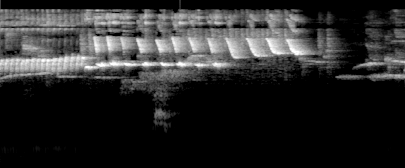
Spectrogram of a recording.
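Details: Champion White-rumped shama singing rich 'isian' filler material: a fast rattling trill of high notes, then about ten loud, rapidly repeated downslurred whistles, ending in a few soft, quieter notes.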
